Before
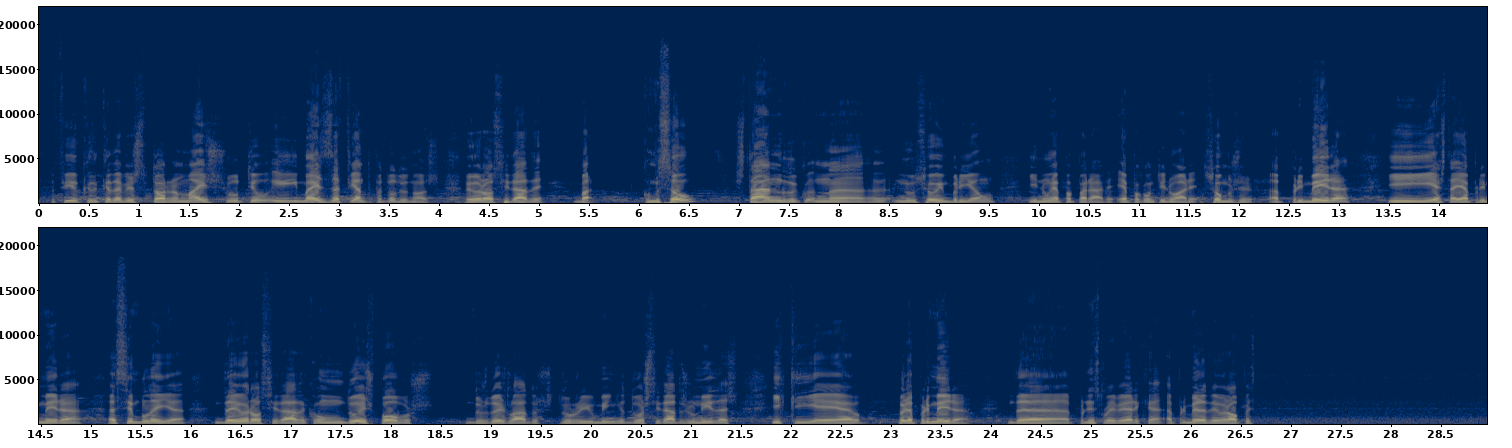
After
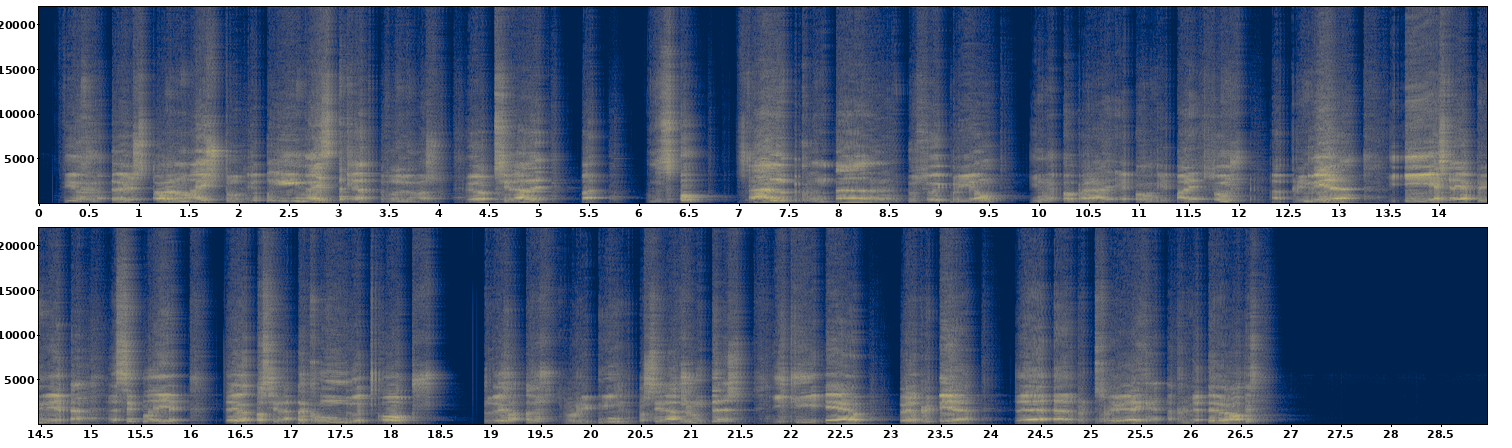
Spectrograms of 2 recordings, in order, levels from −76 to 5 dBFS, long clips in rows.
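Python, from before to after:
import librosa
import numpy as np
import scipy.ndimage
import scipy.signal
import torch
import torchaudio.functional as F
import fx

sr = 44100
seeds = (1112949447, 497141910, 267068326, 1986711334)

y = fx.spec_steps(x, sr, hold_ms=50)
y = scipy.signal.sosfilt(scipy.signal.butter(2, 940.0, 'highpass', fs=sr, output='sos'), y)
y = fx.high_shelf_res(y, sr, hz=2900.0, db=7.5, q=1.5)
y = fx.transient(y, sr, attack_db=-11, sustain_db=8)
y = fx.step_gate(y, sr, bpm=145, pattern='xxxxxx.xxx.', floor_db=-24.0, edge_ms=4.5)
y = fx.leveller(y, sr, passes=5)
y = fx.room_flutter(y, sr, wall_m=6.3, rt60_s=0.41)
y = fx.rev_spring(y, sr, rt60_s=1.0, pass_ms=(46, 59), chirp_ms=50, drr_db=17.5)
y = y * 10.0 ** (2.5 / 20.0)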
